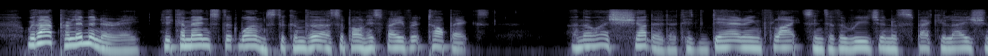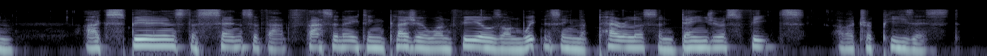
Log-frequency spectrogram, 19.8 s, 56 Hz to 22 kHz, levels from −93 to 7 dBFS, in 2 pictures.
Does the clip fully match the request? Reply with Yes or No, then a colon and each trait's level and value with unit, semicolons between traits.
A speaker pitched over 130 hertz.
Yes: medium, 140 Hz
